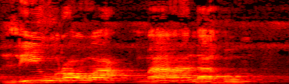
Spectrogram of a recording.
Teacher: Maka di qiraah Wars dan qiraah Hamzah, hamzahnya di sini dibuang dan fathahnya pada hamzah a dipindahkan ke waw yang sukun, maka wawnya menjadi fathah.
